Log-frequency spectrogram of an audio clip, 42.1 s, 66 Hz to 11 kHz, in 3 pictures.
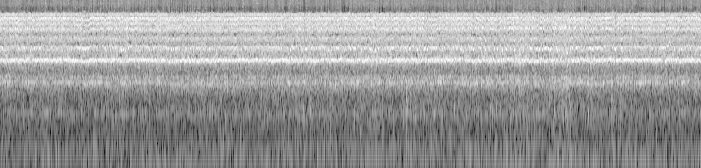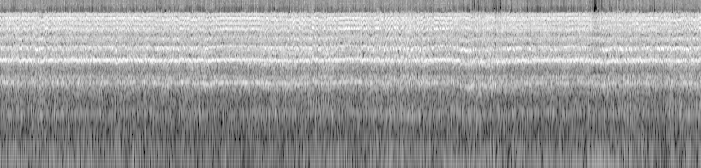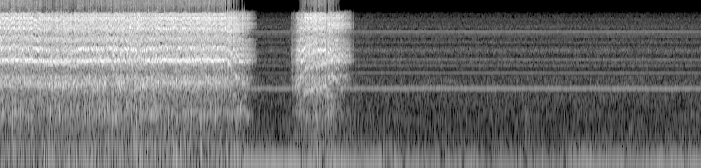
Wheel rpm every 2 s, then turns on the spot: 240, 230, 230, 230, 230, 240, 230, 230, 240, 220, 220, 220, 220, 230, 220, 220, 160, 60, 0, 0, 0.
none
